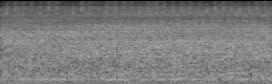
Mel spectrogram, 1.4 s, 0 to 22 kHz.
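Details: 2.0 Citroën C4 idling after cylinder head repair. Steady, even idle under smooth hiss, no ticking or knocking; the engine runs cleanly.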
